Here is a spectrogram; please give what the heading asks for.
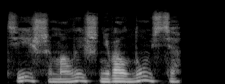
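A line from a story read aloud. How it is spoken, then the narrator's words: Whisper. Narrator (Russian): шепнул зеленоглазый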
